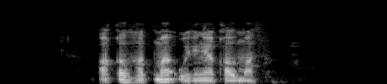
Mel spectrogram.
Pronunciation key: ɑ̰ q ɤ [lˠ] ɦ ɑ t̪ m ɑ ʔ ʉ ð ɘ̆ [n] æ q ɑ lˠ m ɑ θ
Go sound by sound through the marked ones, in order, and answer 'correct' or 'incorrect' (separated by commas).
correct, incorrect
